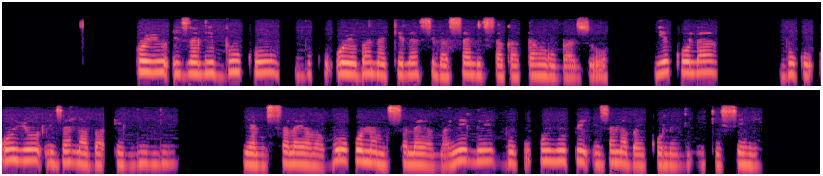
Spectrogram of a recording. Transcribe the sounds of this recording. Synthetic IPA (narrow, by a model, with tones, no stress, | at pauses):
o˦jo˦ʔe˨za˨li˦bu˦ku˦bu˦ku˨ʔo˦jo˦ba˦na˨ke˨la˦si˦ba˨sa˦li˦sa˨ka˨ta˦ŋɡo˨ba˨zo̰˨ | je˦ko˦la˦ | bu˦ku˨ʔo˦jo˦ʔe˨za˦na˨ba˨e˨li˦li˦ | ja˨mi˨sa˦la˦ja˨ma˨bɔ˦kɔ˦na˨mi˨sa˦la˦ja˨ma˨je˦le˦bu˦ku˨o˦jo˦pe˦ʔe˨za˦na˨ba˨i˨ko˨me˨li˨e˨ke˨se˦ni˦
